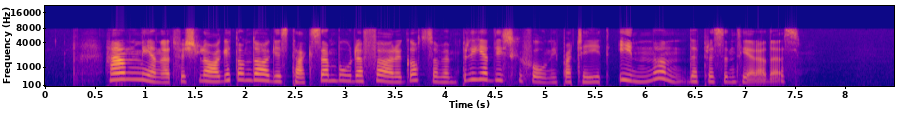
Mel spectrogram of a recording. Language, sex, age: Swedish, female, 20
